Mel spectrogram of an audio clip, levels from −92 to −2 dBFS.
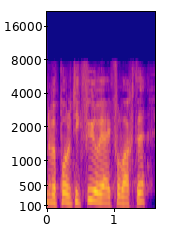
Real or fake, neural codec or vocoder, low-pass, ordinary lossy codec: fake; codec, 16 kHz, 4.8 kbps, FACodec; none; none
